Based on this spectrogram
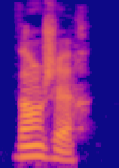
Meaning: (adjective) vengeful; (noun) avenger
- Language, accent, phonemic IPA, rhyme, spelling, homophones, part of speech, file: French, France, /vɑ̃.ʒœʁ/, -œʁ, vengeur, vangeur / vangeurs / vengeurs, adjective / noun, LL-Q150 (fra)-vengeur.wav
